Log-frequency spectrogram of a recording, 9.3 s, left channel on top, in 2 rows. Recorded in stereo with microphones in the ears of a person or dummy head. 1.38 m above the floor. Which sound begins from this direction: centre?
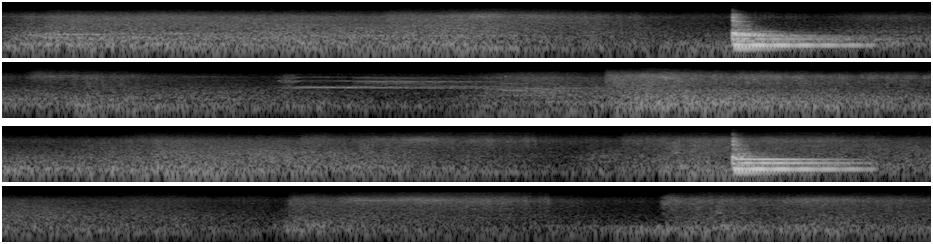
A snare drum, at 3.6 s.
